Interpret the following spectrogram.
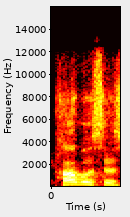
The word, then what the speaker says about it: Publicis: just like awful okay publicist is the correct way to pronounce that i say publicist some people say publicity i've heard so yeah i've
